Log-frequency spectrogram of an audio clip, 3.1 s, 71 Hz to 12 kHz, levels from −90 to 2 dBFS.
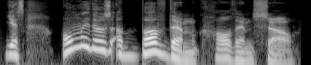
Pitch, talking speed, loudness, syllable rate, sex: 155 Hz, 155 wpm, -19 LUFS, 4.8 syllables/s, male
